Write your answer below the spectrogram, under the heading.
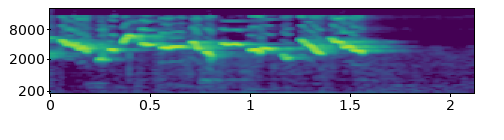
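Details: Brief, lively phrase from a yellow-throated white-eye, used to make a lazy bird start singing: a quick string of bright, high whistled slurs that ends abruptly.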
